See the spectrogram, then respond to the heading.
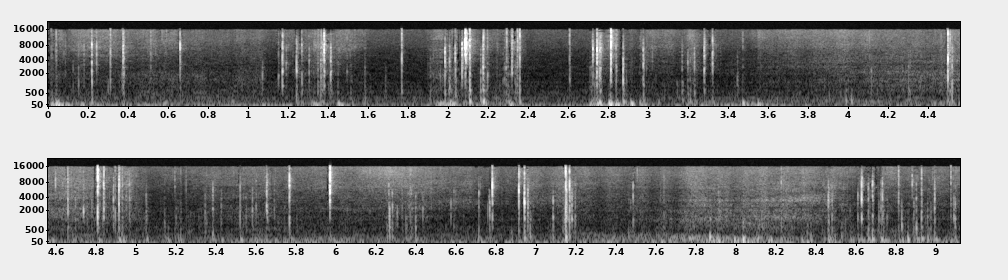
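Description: A flat cross-stitch kit of printed card in plastic packaging is held in both hands while long red nails scratch and tap across its surface. Crinkly plastic scratches and quick, bright, dry taps with almost no ring ride over a steady low handling rumble. The rustling and tapping continue throughout.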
